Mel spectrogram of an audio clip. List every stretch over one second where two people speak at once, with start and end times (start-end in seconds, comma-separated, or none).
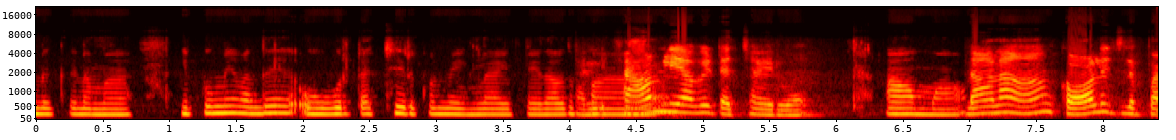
none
